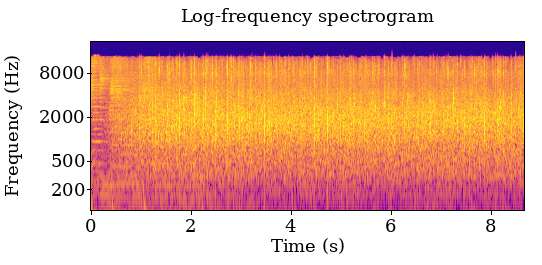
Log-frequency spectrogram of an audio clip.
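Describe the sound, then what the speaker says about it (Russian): Sustained applause from a large audience at the Miss Western Ukraine Bukovyna Open 2010 beauty pageant, loud and steady, rising just after the start and continuing evenly throughout. "Ваші аплодисменти, Лоленко Лілія."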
